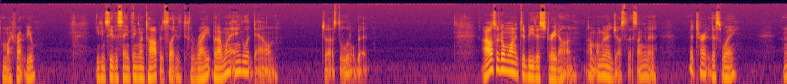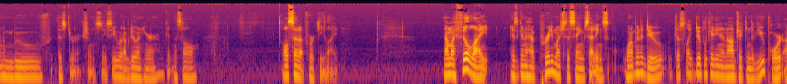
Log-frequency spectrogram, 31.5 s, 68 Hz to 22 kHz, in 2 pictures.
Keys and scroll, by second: 2.4-4.3 typing, 15.0 e.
